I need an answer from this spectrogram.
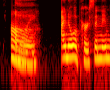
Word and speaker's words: Amelie: You said pronounced like Emily, but with an A in the beginning. Amelie.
